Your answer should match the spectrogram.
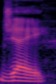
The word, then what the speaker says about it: Gex: it's pronounced Jade folks that's his legal name but it's pronounced Jay gex but Bo well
